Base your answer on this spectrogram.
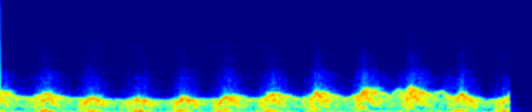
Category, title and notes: Sound effects > Electronic / Design
Just a sound I created on Audacity while experimenting with various filters.
artificial, electronic, experimental, oscillation, pad, pulse, synth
